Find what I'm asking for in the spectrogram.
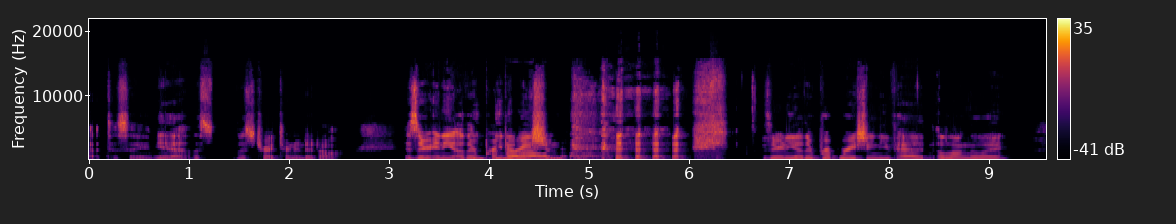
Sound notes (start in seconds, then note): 3.8 laughing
